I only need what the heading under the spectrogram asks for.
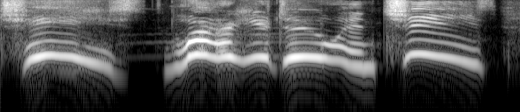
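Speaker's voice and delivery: shrill, very high, desperate yelling. Retelling being attacked by a goose, imitating her own yelling. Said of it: "I was just yelling".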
